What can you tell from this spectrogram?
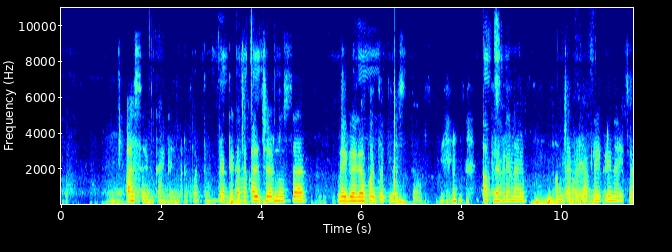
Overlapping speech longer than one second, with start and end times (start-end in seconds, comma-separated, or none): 3.1-4.4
